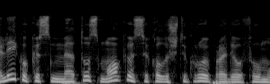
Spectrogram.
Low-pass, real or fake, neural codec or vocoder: 9.9 kHz; real; none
